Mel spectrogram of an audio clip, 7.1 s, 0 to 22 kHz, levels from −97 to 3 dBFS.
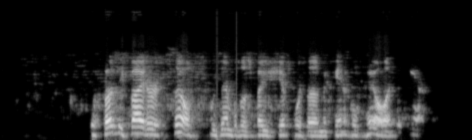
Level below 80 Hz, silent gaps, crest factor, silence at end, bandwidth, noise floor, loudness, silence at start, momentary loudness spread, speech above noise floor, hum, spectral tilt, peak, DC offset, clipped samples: -62 dBFS; none; 18 dB; 0.75 s; 4.6 kHz; under -90 dBFS; -19 LUFS; 1.35 s; 16 LU; over 71 dB; none; -9 dB/octave; -2 dBFS; under 0.1%; under 0.1%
